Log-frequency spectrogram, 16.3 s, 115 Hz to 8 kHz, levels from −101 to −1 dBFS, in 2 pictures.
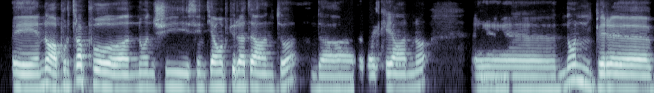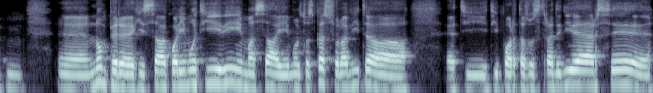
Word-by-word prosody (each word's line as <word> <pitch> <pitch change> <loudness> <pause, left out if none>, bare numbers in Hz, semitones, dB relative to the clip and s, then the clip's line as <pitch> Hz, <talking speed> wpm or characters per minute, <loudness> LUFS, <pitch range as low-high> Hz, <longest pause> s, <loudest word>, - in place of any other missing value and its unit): Ehm, 140 -1 +1
no, 165 -3 +4
purtroppo, 155 -5 +3
non 145 +1 -7
ci 145 +1 -5
sentiamo 150 +2 -1
più 155 +2 -4
da 160 -1 +2
tanto, 145 -2 -2
da 130 -1 -4
da - - -13
qualche 135 +2 -4
anno, 140 +5 -4 0.5
ehm, 130 -1 -3
non 195 -2 -3
per 145 -2 +2
ehm, 135 -2 +2
mhmm, 135 -2 -13 0.5
ehm, 135 -1 -2
non 185 +3 0
per 150 -3 +4
chissà 145 +3 +2
quali 155 +1 +3
motivi, 170 +1 0
ma, 145 -2 -2
sai, 140 -1 +1
molto 140 +1 -4
spesso 175 +2 0
la 145 0 +2
vita, 140 -6 +2 0.4
ehm, 120 0 -6
ti 130 +1 -8
ti 140 +3 -10
porta 140 -1 +1
su 140 - -5
strade 145 +2 -2
diverse, 160 -1 +3
145 Hz, 135 wpm, -20 LUFS, 135-155 Hz, 0.5 s, no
